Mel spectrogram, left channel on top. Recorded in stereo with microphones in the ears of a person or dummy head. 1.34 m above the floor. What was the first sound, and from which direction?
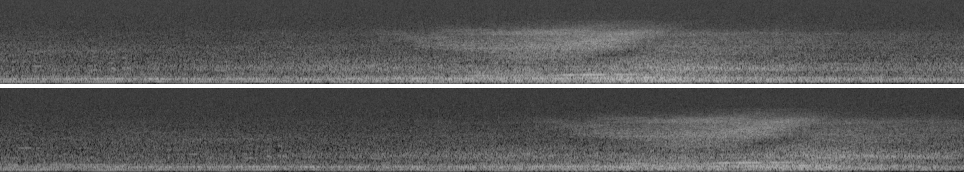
Only background noise.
